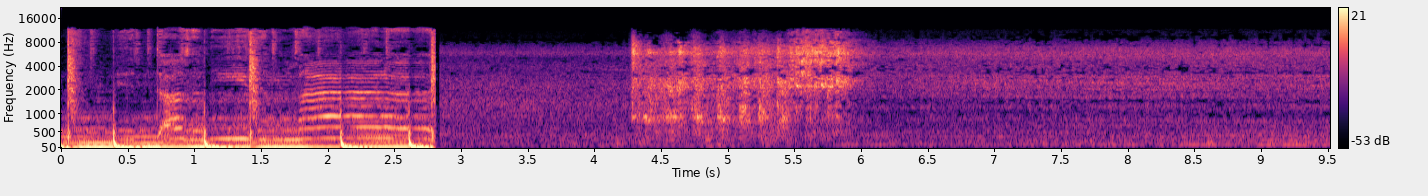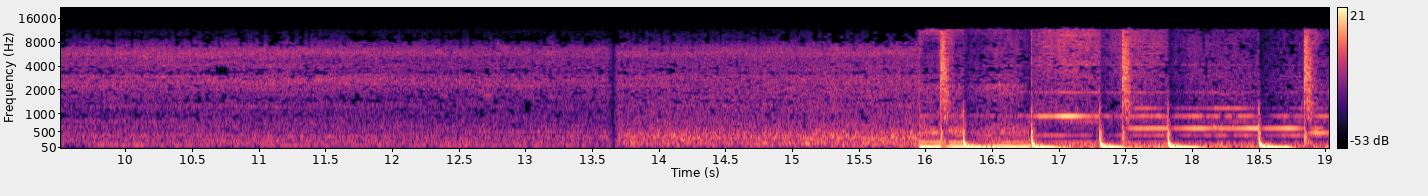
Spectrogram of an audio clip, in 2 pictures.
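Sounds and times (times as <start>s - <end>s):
engine idling: 0.0s - 19.0s
engine cranking on starter: 4.2s - 13.5s.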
